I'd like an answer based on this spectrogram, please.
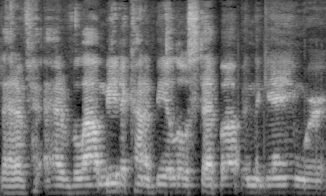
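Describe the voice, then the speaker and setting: A man with an American accent, medium pitch, and a very fast pace. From Nashville, Tennessee. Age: 20s. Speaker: songwriter contestant. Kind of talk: interview.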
